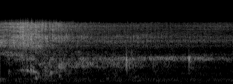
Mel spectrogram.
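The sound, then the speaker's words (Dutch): Water pours steadily into a glass, a bright hissing stream that is loudest at the start and then thins out, with a couple of small clinks near the end. “Ik pak ondertussen even glas water trouwens”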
